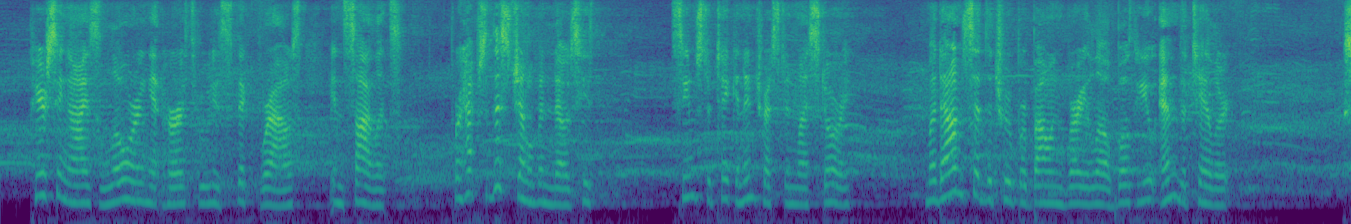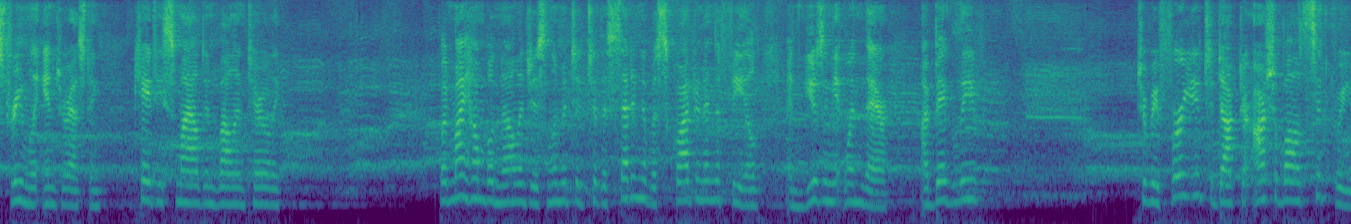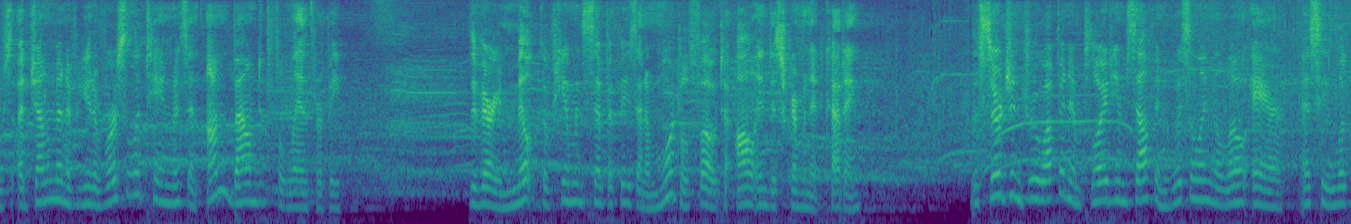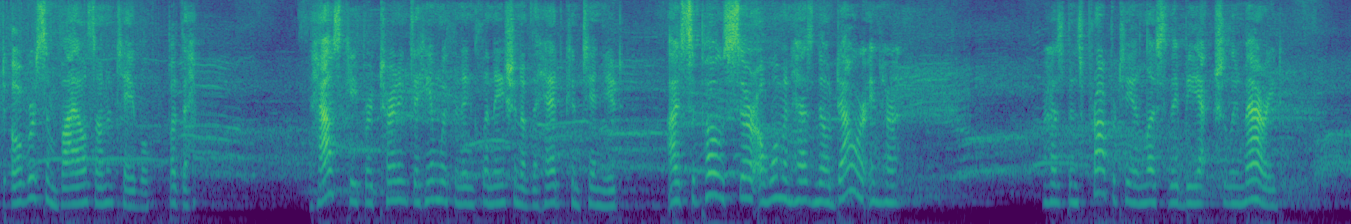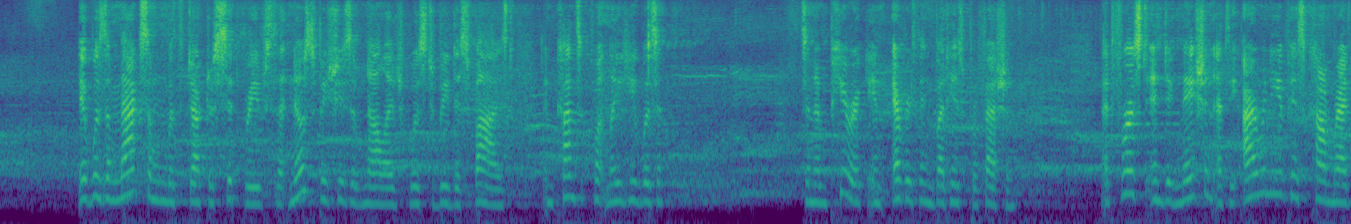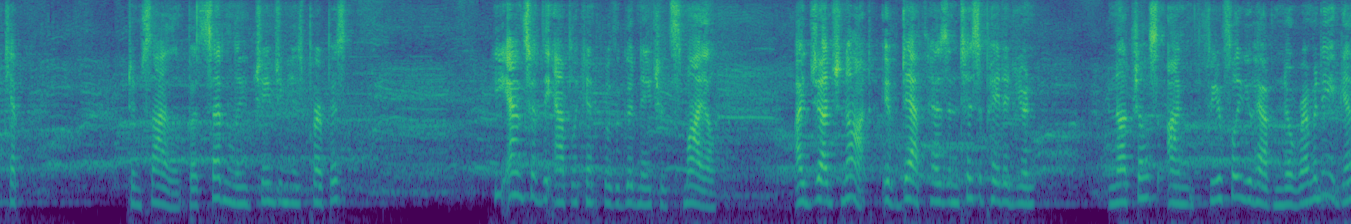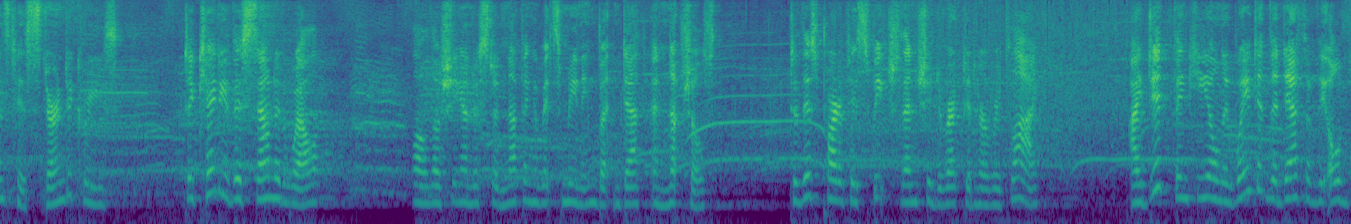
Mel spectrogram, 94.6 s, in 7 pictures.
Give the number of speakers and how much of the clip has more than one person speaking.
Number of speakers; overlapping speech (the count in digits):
1, no overlap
